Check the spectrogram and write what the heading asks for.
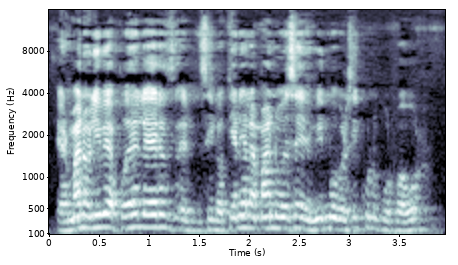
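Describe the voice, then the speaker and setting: A man preaches a sermon with a voice pitched a little high. He reads scripture aloud and often stops to repeat a word as he looks for the next one. He keeps calling the congregation his brothers. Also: steady tone, mellow. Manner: halting, repeats words while searching, addresses congregation as brothers.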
